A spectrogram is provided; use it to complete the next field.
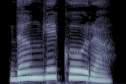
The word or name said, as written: ದಂಗೆಗಾರ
